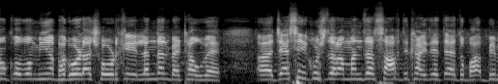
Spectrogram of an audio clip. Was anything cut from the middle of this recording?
yes; 1 cut; at 1.2 s

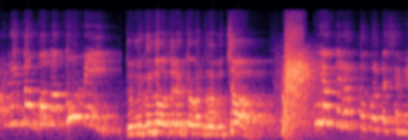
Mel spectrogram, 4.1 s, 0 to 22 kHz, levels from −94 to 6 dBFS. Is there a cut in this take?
no; 0 cuts

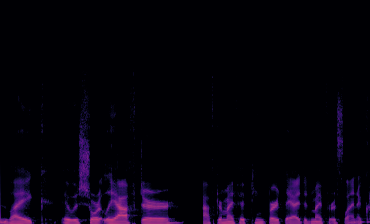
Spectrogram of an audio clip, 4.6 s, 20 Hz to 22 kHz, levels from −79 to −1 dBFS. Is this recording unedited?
yes; 0 cuts

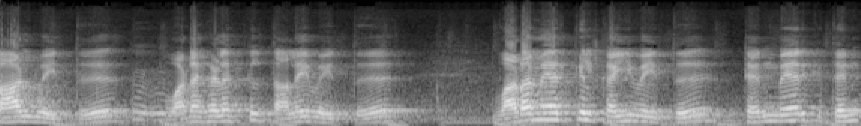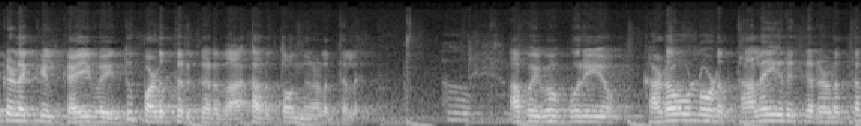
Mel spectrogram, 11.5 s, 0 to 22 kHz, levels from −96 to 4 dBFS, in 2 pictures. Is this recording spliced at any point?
no; 0 cuts

